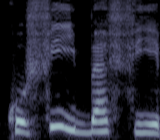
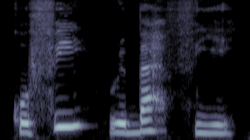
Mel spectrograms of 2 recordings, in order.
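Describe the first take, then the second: First: The re syllable is dropped before ba. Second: The re syllable is said before ba. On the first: "when you are pronouncing it, you will say" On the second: "The last example we have here says"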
